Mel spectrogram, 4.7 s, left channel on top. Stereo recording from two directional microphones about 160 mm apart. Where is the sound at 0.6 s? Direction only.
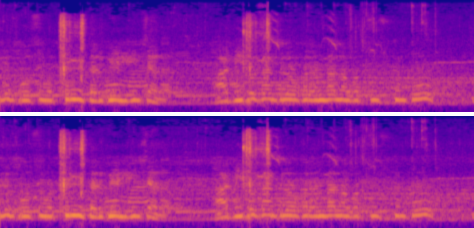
40° right (ahead or behind).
